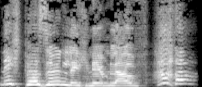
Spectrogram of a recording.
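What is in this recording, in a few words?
German; 回声（守望先锋2）/终极技能; 德语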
